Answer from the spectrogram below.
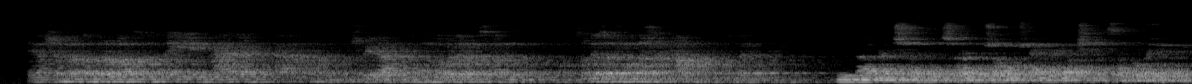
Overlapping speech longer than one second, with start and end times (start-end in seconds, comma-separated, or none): none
